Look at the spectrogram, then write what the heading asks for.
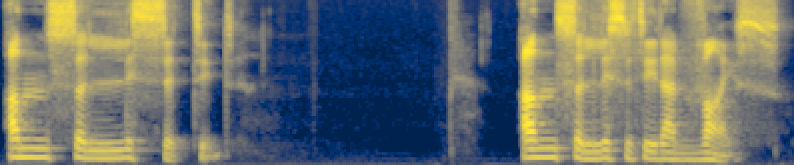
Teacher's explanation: And I'm going to put the stress on the L.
